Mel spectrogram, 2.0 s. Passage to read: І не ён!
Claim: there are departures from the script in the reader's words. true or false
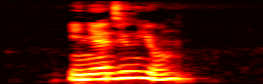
true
